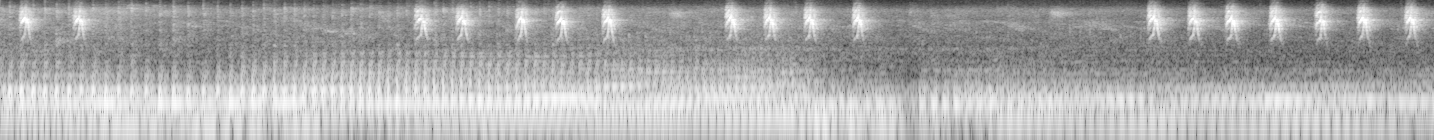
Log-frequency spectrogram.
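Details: Female olive-backed tailorbird, trapped three days before, calling in clusters of quick, high, clipped notes separated by short pauses, over loud low rumbling traffic noise.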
